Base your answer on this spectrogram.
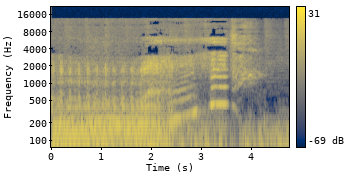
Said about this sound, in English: Or you get a flat tire. That sound it makes when it gets down to the rim. Oh, yeah, that's the one right there. You're, like, right down to the rim.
